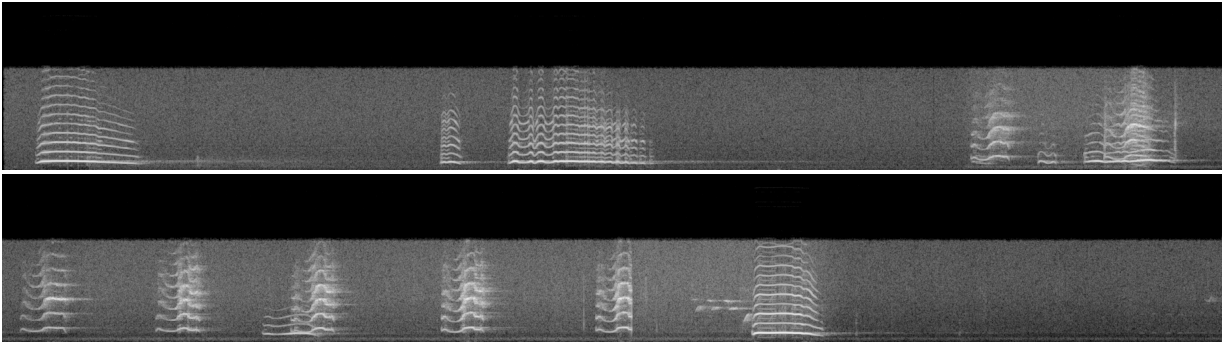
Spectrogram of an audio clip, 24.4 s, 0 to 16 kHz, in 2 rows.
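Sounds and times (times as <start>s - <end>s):
tawny owl: 0.3s - 2.2s, 4.4s - 8.0s, 9.6s - 15.8s, 16.6s - 17.3s, 18.1s - 21.1s.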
